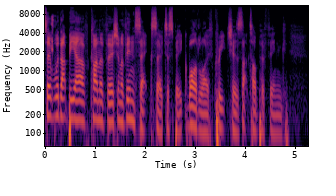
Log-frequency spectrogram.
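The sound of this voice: A man's medium-pitched voice with lively intonation, a moderate pace and a fairly bright tone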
